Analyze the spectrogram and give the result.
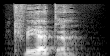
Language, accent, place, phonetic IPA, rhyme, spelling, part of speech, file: German, Germany, Berlin, [ˈkveːɐ̯tə], -eːɐ̯tə, querte, verb, De-querte.ogg
- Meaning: inflection of queren: 1. first/third-person singular preterite 2. first/third-person singular subjunctive II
